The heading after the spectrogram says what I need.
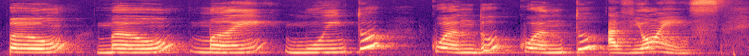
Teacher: Então esse som sai pela minha boca mas eu sinto ele também saindo pelo nariz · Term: ditongo nasal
